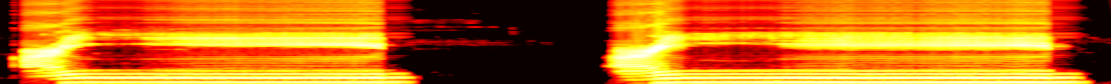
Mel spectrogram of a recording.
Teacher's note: عین کی ادائیگی میں زبان کی جڑ کو حلق کی طرف مضبوطی سے دباتے ہوئے باریک اور رگڑ کھاتی آواز میں پڑھیں، یعنی عین عین۔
